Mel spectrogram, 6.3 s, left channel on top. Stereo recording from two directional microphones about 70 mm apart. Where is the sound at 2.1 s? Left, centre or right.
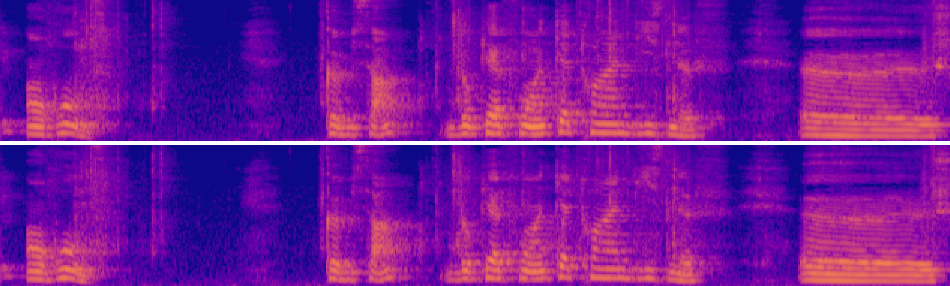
Centre.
